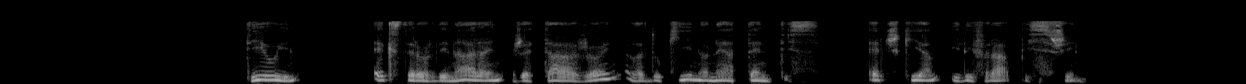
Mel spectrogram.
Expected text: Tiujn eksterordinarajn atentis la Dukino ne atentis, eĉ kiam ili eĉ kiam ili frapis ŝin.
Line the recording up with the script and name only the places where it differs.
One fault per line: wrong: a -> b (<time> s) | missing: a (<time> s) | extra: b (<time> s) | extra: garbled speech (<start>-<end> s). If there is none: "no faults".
wrong: atentis -> ĵetaĵojn (5.2 s)
missing: eĉ kiam ili (9.7 s)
